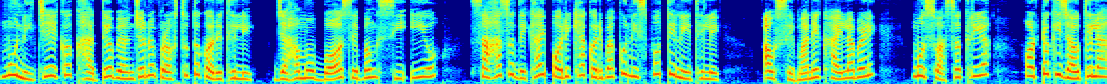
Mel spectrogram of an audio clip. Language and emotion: Odia, fearful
